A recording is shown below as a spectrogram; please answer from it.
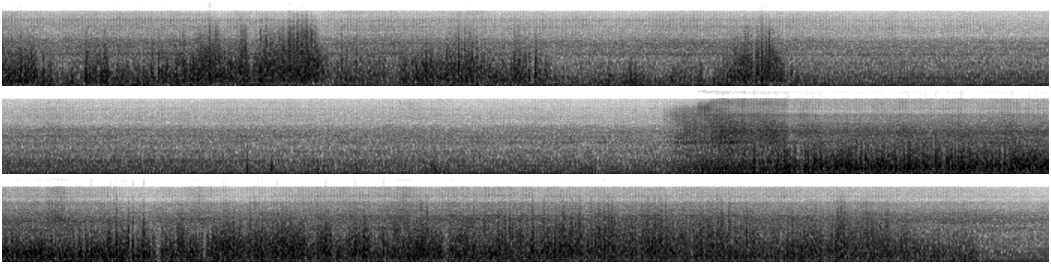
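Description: Motorcycle running on the road, heard from the pillion seat: a steady low engine hum under rushing noise. The noise swells a few times in the first eight seconds, then grows suddenly louder about seventeen seconds in and stays loud.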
